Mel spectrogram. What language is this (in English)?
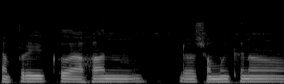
Odia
